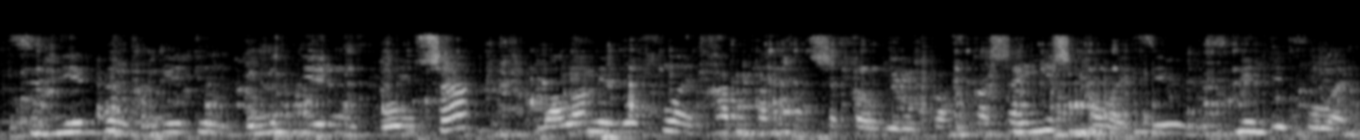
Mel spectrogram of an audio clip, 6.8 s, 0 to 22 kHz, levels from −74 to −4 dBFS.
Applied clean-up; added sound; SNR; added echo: classical method log-MMSE.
